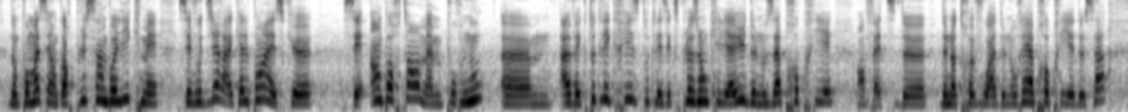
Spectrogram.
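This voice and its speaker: On a very clean recording with a silent background, a woman talks at a fairly slow pace in a high voice. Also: ordinary pitch variation. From southern Lebanon. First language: Arabic (speaking French). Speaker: poet. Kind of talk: panel talk at book festival. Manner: hesitant, many fillers.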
